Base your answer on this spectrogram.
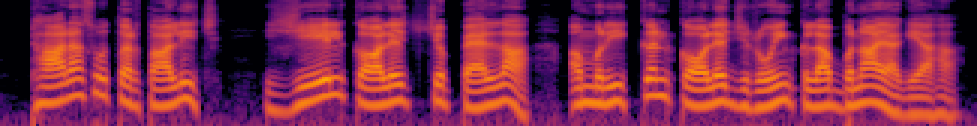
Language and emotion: Dogri, neutral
